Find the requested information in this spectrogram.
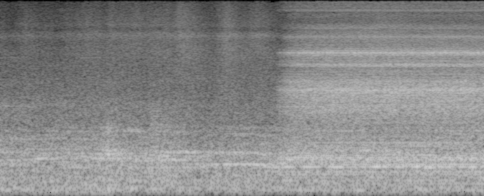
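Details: Nebulizer therapy nursing procedure demonstration on an adult male patient instructed to inhale slowly: steady mechanical hum and hiss of the nebulizer compressor turning liquid medication into inhaled mist, used for breathing disorders like asthma and COPD.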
